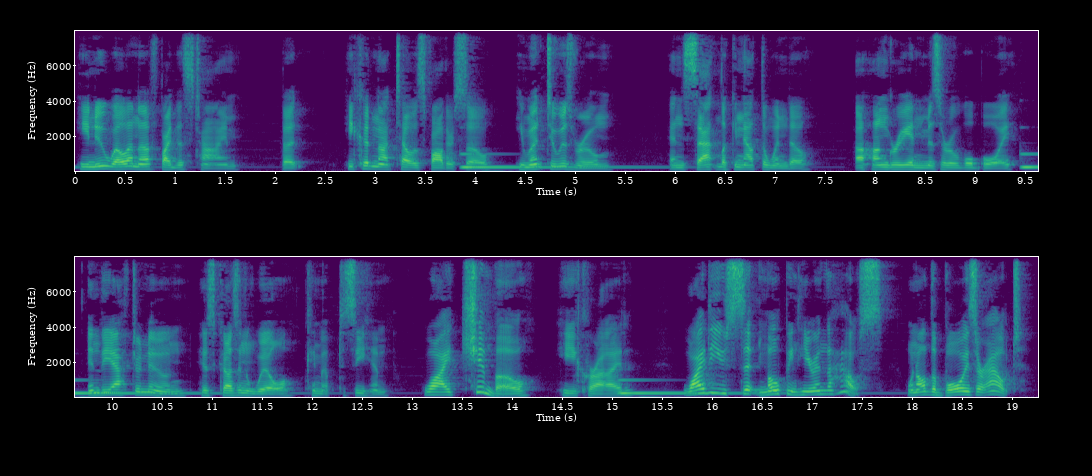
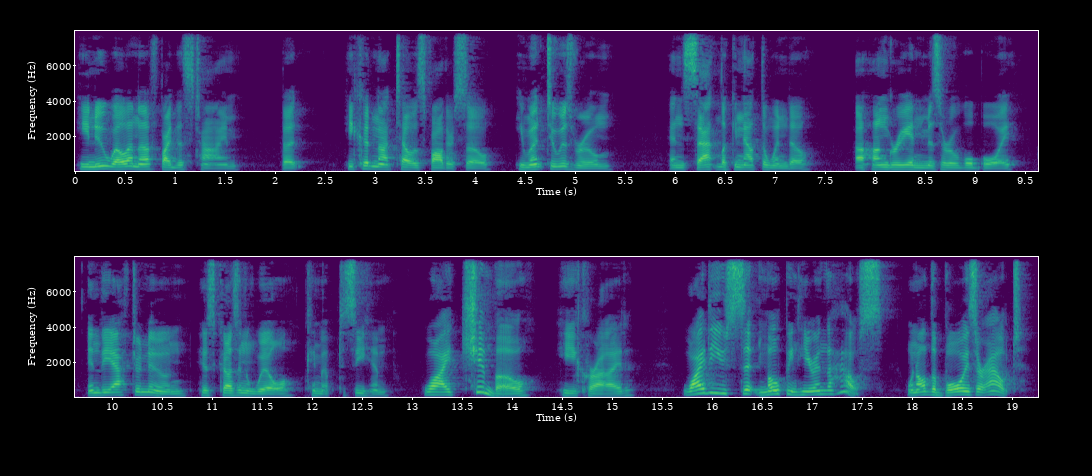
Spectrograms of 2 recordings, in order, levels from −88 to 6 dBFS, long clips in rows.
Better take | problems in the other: second | background sound (Marimba, xylophone / Wood); 13 dB below the speech

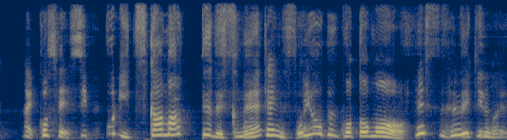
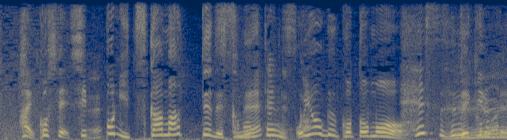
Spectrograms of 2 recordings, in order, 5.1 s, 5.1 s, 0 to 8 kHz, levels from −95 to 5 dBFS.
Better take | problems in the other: second | noise reduction (neural mask model DeepFilterNet 3)

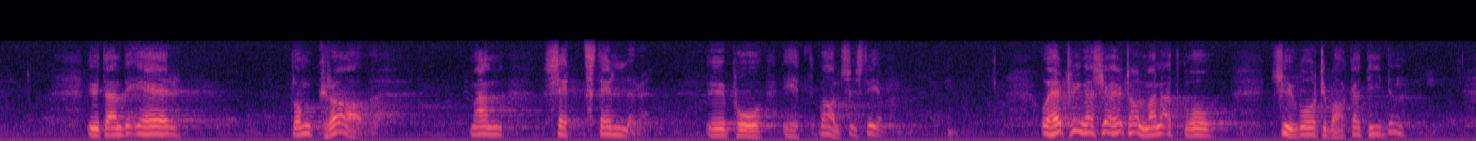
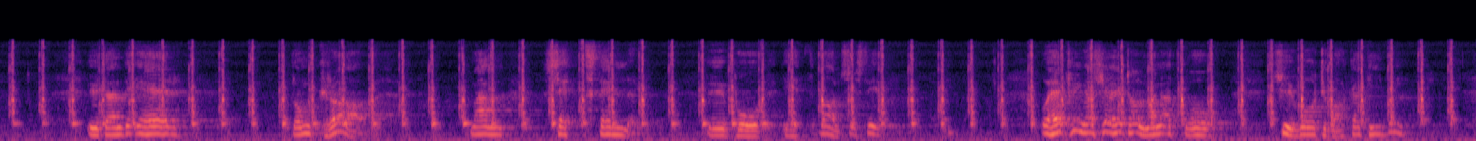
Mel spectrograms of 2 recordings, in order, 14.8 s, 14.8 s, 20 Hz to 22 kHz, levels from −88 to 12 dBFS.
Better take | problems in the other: first | background sound (Clock); 4 dB below the speech // room echo; dies away in 1.4 s

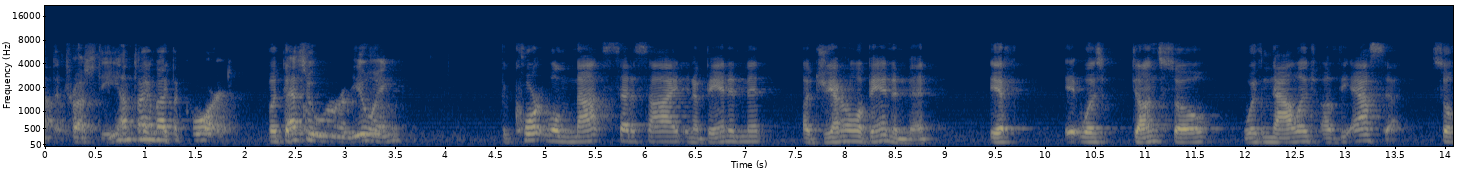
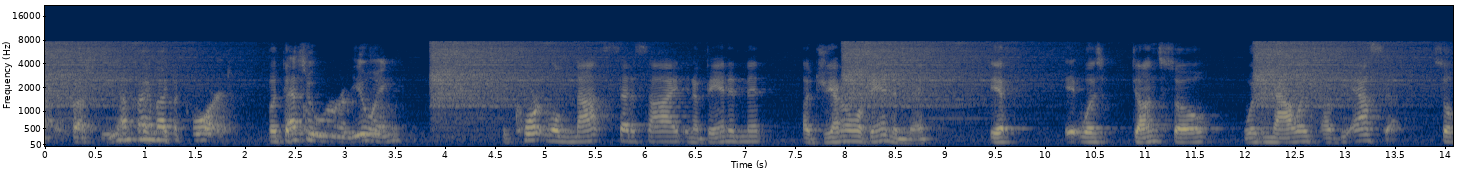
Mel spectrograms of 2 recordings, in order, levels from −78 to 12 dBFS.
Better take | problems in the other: first | background sound (Hi-hat); 9 dB below the speech

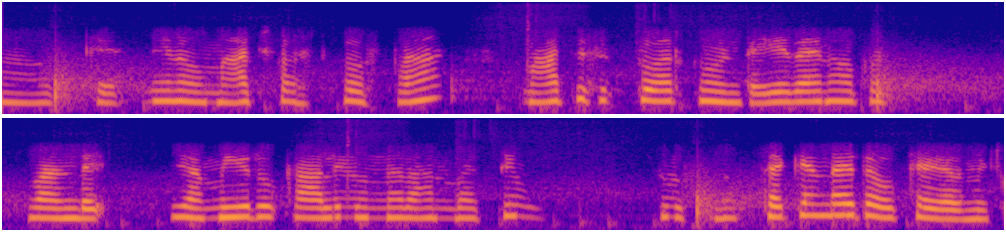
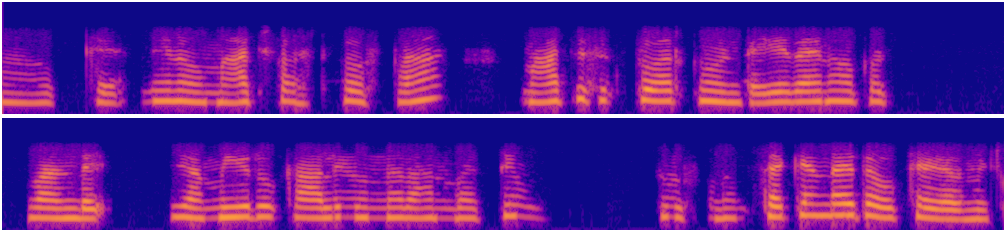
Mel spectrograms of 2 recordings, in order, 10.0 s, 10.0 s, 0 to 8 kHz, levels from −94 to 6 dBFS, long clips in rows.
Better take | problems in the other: second | background sound (Gunshot, gunfire); 20 dB below the speech

